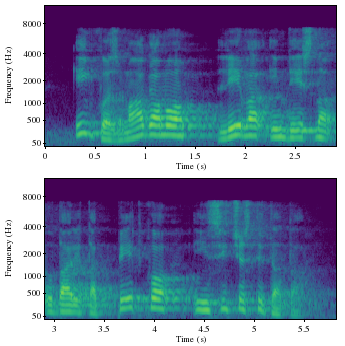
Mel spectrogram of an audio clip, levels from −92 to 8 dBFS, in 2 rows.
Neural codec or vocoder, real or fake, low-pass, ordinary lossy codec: codec, 16 kHz, 16 kbps, FunCodec, trained on LibriTTS, 50 frames a second; fake; 7.2 kHz; none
